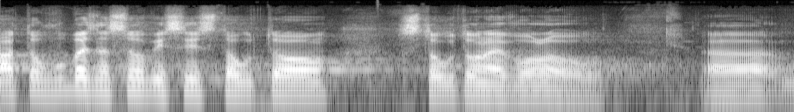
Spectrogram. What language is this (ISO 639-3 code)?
ces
